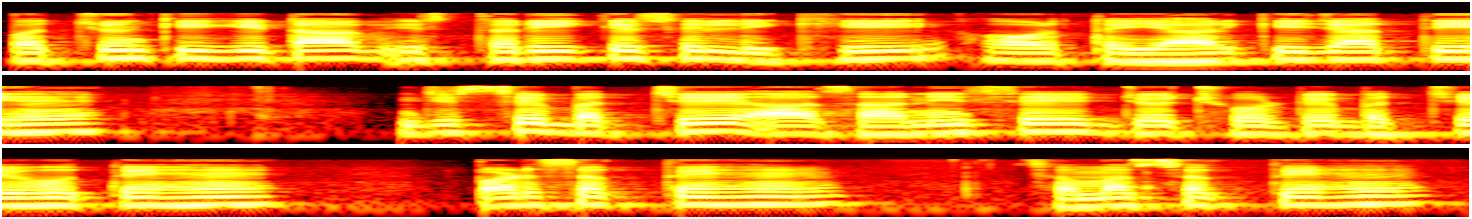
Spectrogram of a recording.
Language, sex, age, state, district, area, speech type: Urdu, male, 18-30, Uttar Pradesh, Ghaziabad, urban, spontaneous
